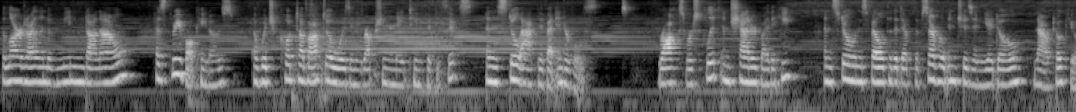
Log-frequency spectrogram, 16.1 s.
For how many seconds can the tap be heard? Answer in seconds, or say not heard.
not heard.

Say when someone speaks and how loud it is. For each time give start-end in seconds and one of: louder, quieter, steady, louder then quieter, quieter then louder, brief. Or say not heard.
0.0-16.0 steady.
